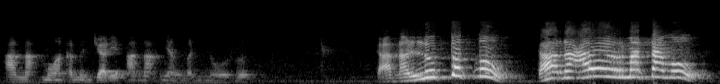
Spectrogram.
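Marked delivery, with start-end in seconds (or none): 3.8-7.1 high, loud shout of a preacher; fervent preaching shout. Acted. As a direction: cry it out to the whole church. Preacher exhorting the women.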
